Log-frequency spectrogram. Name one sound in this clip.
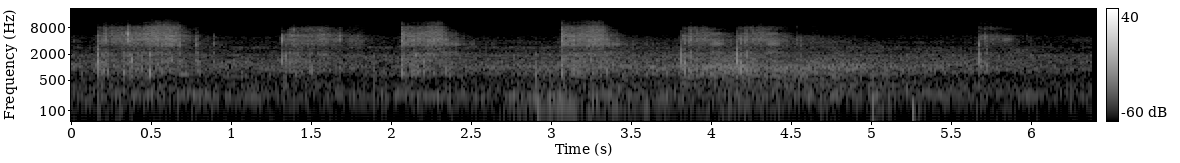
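Wooden blocks crunch with short, scratchy bursts as they are placed, again and again.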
